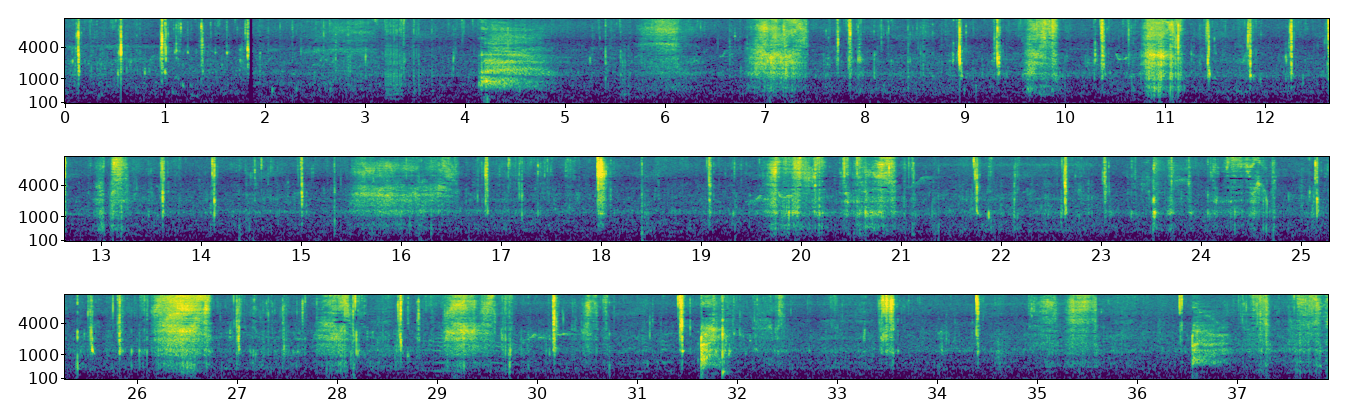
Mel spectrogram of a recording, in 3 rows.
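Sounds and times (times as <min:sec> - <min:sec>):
person chewing meat: 0:00.0 - 0:04.0, 0:06.7 - 0:30.8, 0:31.4 - 0:35.7, 0:36.4 - 0:37.9
lip smacks: 0:16.2 - 0:22.0, 0:31.4 - 0:32.6.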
